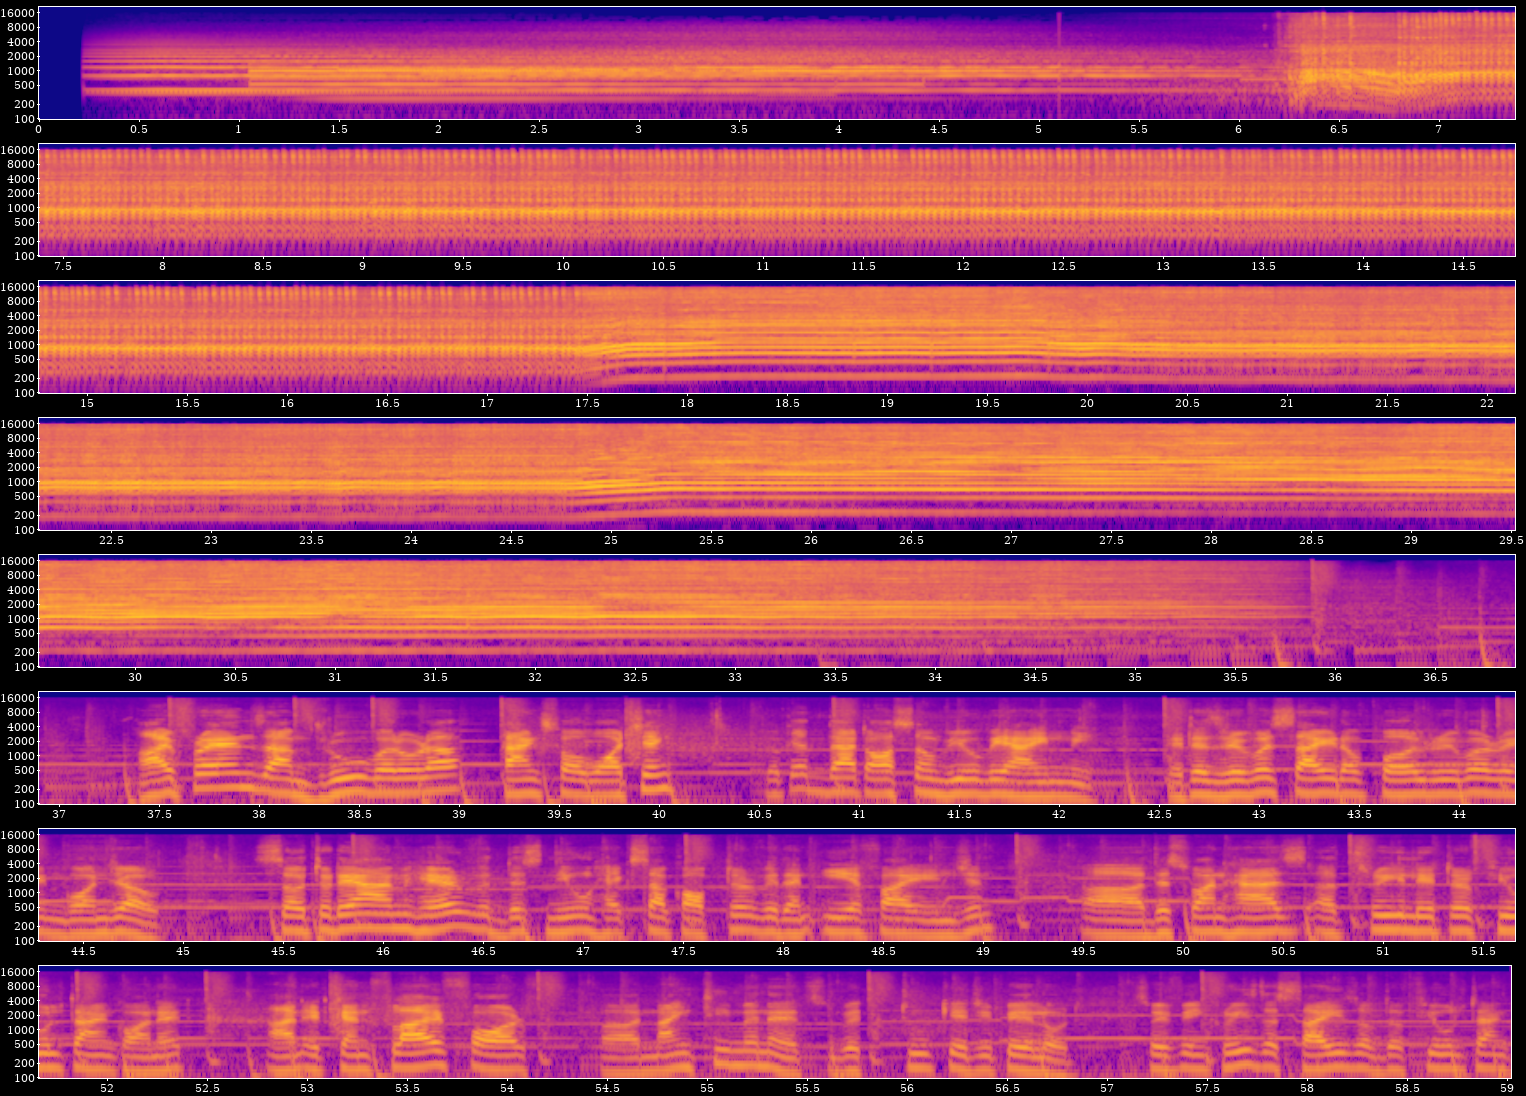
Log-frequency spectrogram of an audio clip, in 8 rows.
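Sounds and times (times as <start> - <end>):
drone engine and rotors droning: 6.1 - 37.6.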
